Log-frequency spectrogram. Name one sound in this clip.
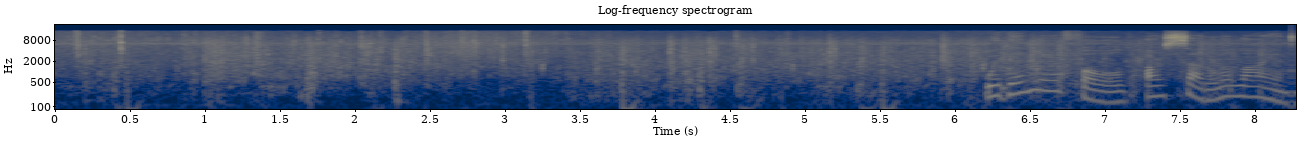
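Animals splash quickly through shallow water.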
